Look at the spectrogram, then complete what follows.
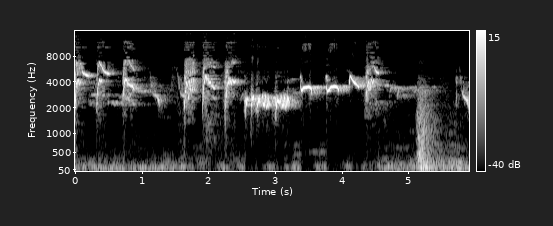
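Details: Energetic Oriental magpie-robin song aimed at provoking rivals, a rapid run of high upslurred whistles followed by a buzzy held note and long steady whistled tones, ending with a brief harsh sound.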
